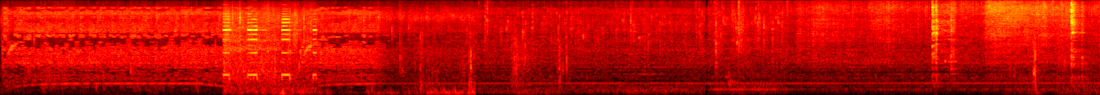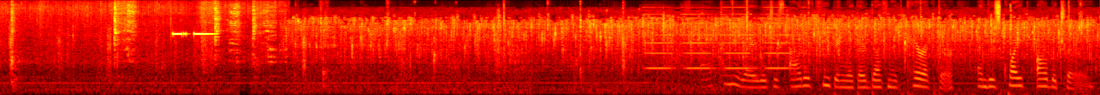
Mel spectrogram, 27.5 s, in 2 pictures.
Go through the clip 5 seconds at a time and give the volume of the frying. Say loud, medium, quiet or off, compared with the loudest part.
quiet, quiet, medium, loud, loud, loud.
